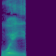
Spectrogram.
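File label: "wei", Mandarin Chinese, neutral tone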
